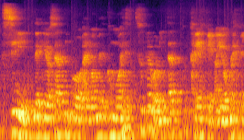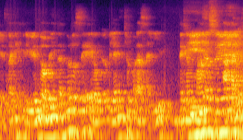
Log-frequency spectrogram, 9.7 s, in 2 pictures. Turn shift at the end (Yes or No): Yes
